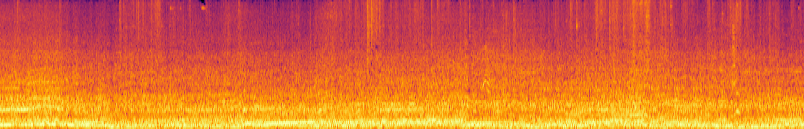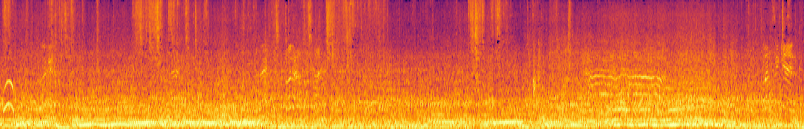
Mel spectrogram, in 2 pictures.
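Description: VW Baja Bug's air-cooled flat-four engine running under load, heard from inside the cabin, its note rising and falling with the throttle. Short rattles and knocks come through as the car goes over the rough dirt trail.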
